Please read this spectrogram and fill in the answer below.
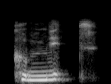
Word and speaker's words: commit: Quindi admit, commit, sentite che c'è questo accento che cade, questo stress on the second syllable, in quel caso si raddoppia.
